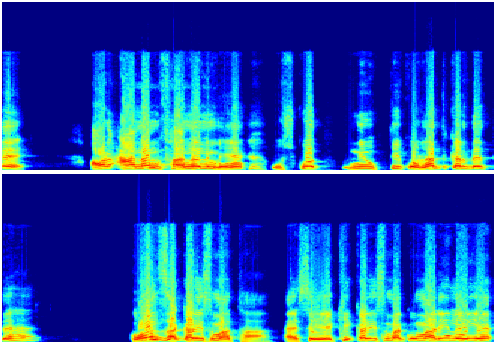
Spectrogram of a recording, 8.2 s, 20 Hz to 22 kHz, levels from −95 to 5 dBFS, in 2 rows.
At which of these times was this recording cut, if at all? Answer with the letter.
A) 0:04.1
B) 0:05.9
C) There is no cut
C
